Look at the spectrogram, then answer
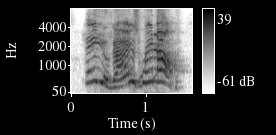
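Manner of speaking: very high, very loud cartoon voice. Show how the earlier cast's actor sounded in the role you took over, in a Canadian Krillin voice. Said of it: "the Canadian Krillin sounded like this".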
